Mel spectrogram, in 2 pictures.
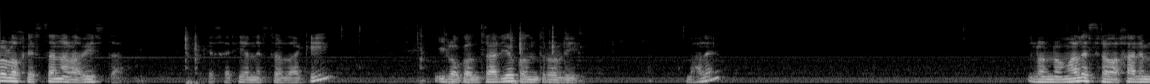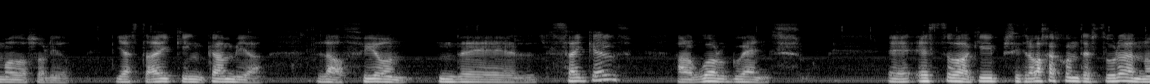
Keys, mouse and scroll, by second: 1.9 g, 5.2 ctrl+i, 12.5-16.3 drag, 12.7-17.2 middle drag, 17.2-23.0 drag, 19.9 middle click, 22.6-23.0 middle drag.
